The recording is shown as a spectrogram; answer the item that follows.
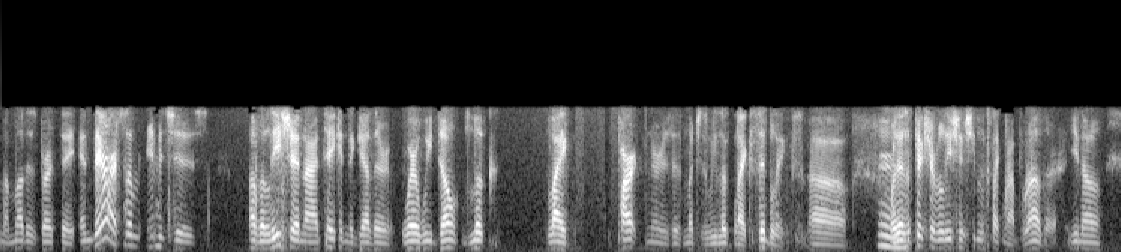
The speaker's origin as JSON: {"language": "English", "town": "Houston", "region": "Texas", "country": "United States", "said": "I'm removed from Houston, Texas, so I'm kind of yearning this aspect of family."}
